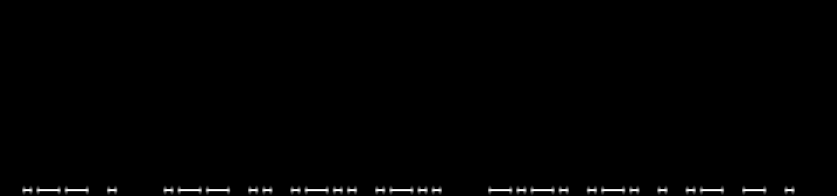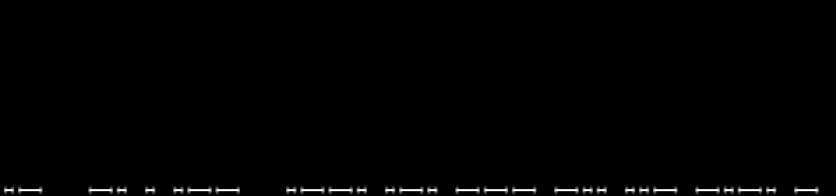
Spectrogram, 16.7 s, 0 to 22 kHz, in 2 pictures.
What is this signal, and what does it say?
Morse code, heard as a keyed tone, about 17 wpm, 700 Hz. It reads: WE WILL CREATE A NEW PRODUCT
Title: Sentences from Top 1000 Words - Review Part 3 - 17wpm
